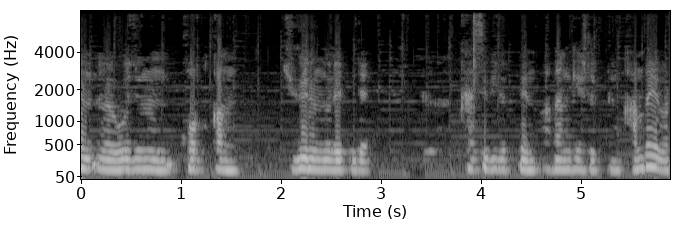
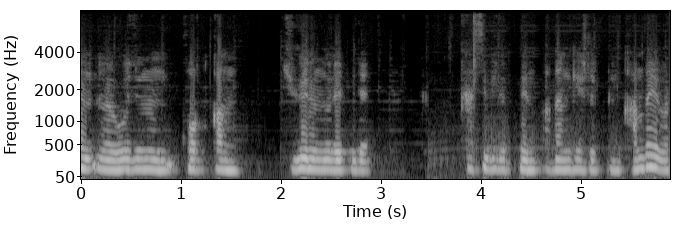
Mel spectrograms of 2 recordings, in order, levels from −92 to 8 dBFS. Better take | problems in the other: first | noise reduction (neural separator model SepFormer DNS4)

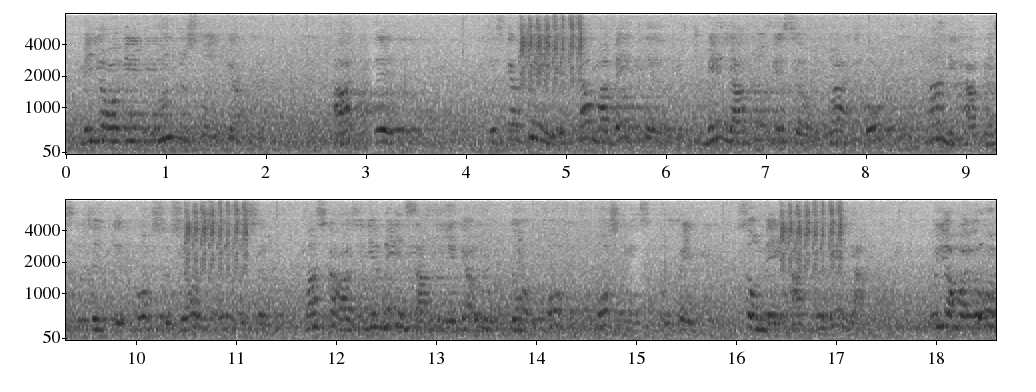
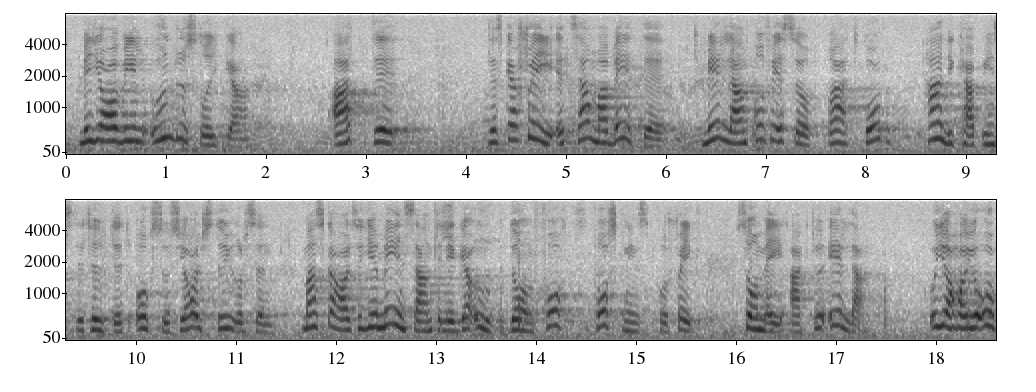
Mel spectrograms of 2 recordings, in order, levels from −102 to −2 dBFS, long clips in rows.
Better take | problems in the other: second | background sound (Bird); 6 dB below the speech // room echo; dies away in 2.5 s

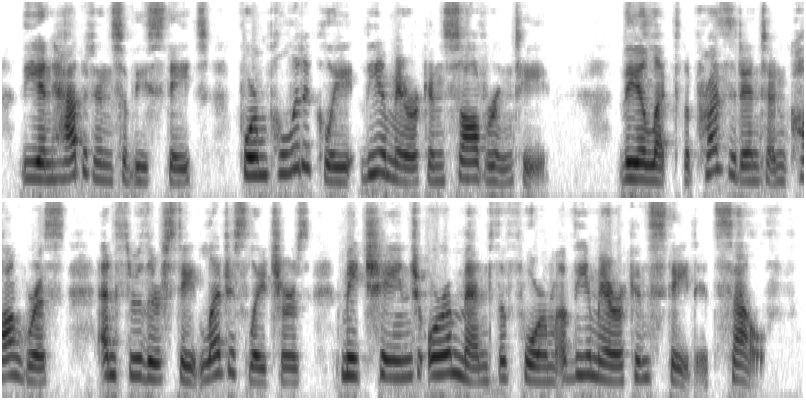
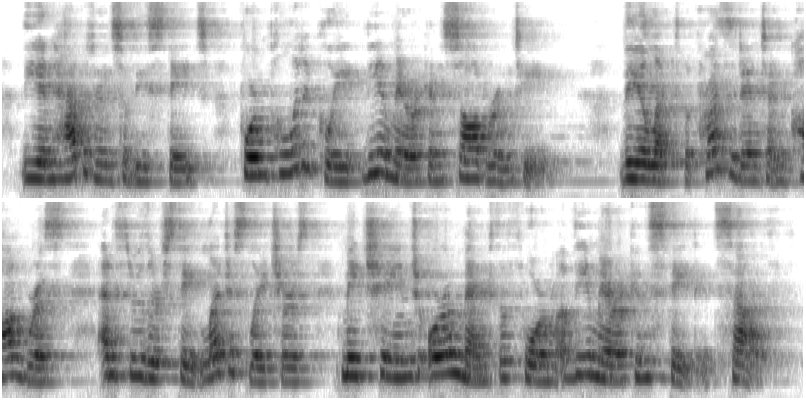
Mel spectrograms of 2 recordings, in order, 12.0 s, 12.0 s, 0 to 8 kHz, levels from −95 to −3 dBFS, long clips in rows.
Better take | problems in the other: first | room echo; dies away in 0.5 s

